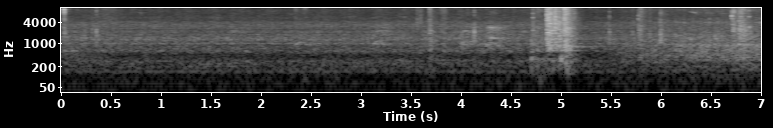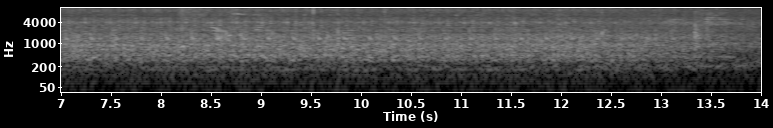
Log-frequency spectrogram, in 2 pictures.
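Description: Heritage diesel multiple unit's engines running steadily at idle, with a loud bang about five seconds in and a smaller click soon after. The engine sound grows somewhat louder through the second half.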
